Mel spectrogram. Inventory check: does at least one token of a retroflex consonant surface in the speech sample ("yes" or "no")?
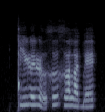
yes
